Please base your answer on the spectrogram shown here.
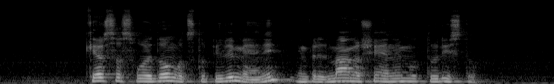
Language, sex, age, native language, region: Slovenian, male, 60+, Slovenian, Gorenjska region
